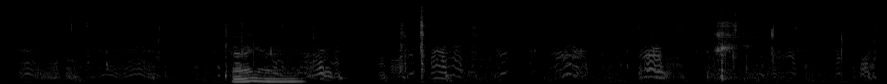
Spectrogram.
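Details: Five-day-old Rhodesian Ridgeback puppies from a first litter, indoors while nursing: repeated high, wavering squeals and whines rising and falling in quick bends, with a woman speaking softly over them and a steady low hum underneath.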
